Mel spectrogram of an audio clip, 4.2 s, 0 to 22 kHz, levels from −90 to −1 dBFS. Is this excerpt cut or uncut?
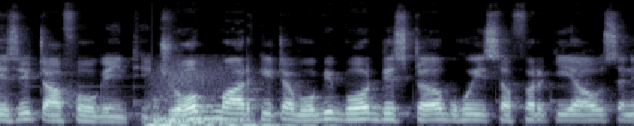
cut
